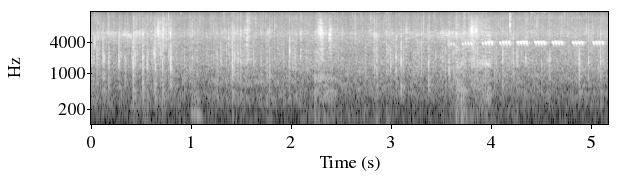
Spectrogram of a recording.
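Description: Rain pattering and dripping on wet garden plants. From about three and a half seconds in, a bird gives a rapid run of short high notes, about five a second.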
